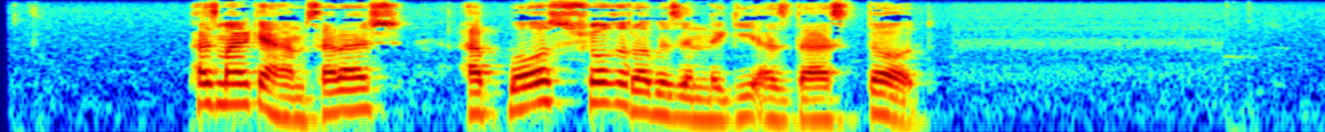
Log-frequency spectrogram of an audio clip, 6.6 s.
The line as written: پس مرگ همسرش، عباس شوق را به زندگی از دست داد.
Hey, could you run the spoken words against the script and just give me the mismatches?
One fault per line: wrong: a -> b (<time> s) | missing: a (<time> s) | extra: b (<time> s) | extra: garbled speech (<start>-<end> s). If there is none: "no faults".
no faults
